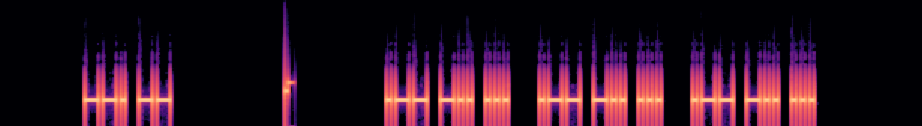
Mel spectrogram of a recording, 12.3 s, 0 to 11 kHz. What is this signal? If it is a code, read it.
Morse code, heard as a keyed tone, about 20 wpm, 700 Hz. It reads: GM WDS WDS WDS
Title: Abbreviations Repeated 3x - 20wpm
